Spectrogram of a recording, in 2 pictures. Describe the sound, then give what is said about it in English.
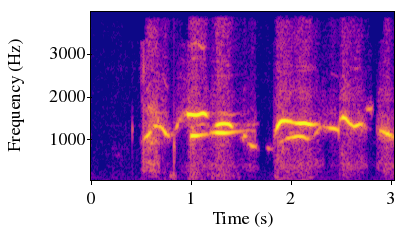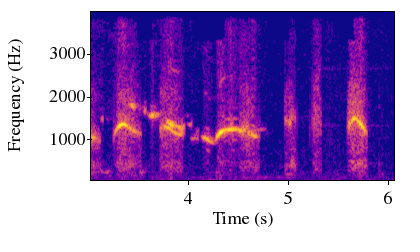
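Someone whistles a lively, warbling tune alone, with quick pitch slides and short phrases broken by brief pauses, ending in a few clipped notes; clear. “It's time now, I suppose, for the whistler. I want to hear some whistling.”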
